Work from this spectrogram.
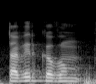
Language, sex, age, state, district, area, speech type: Tamil, male, 18-30, Tamil Nadu, Namakkal, urban, read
